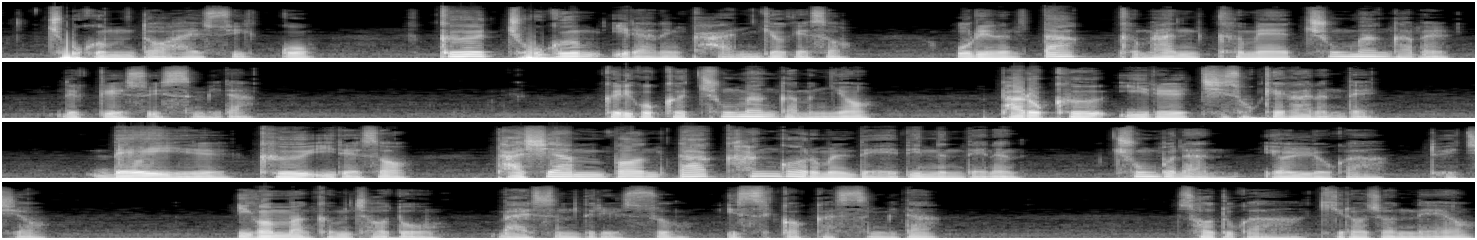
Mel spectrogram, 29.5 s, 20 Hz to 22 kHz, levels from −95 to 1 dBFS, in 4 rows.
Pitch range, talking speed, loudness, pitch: 80-105 Hz, 225 characters per minute, -15 LUFS, 95 Hz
